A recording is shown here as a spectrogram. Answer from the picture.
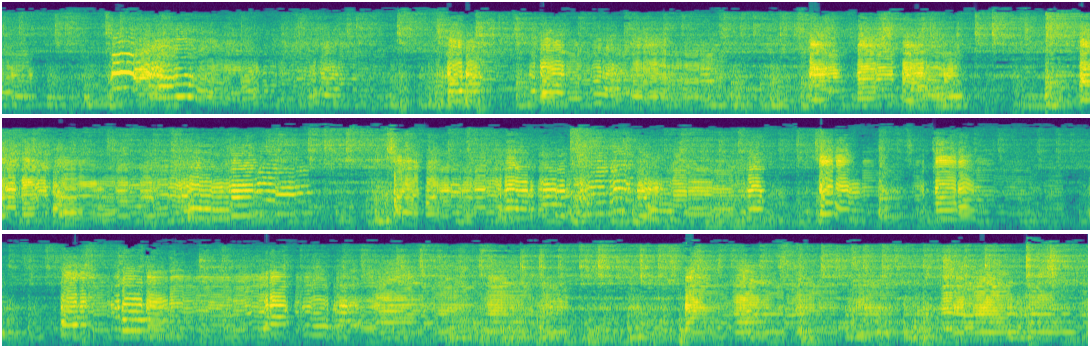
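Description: Free-improvised jazz led by a saxophone playing quick, wavering lines that twist up and down in pitch without pause.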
